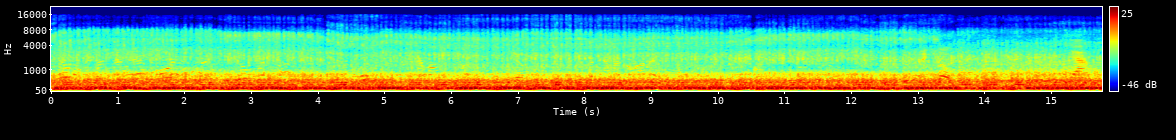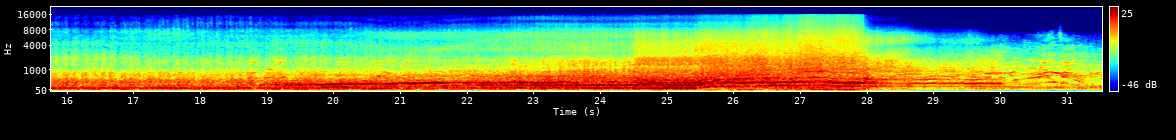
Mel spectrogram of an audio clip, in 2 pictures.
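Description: Big-tire drag race car engine running with a steady low rumble, then revving up with pitch rising in steps from about two-thirds of the way through. It grows loudest just before cutting off suddenly near the end.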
